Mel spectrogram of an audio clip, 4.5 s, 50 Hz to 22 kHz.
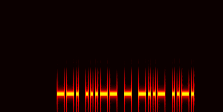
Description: Morse code, heard as a keyed tone, about 25 wpm, 700 Hz. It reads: G3TXF
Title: Call Signs Repeated 3x - 25wpm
